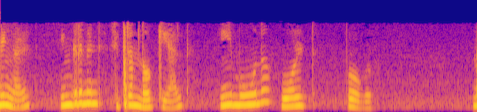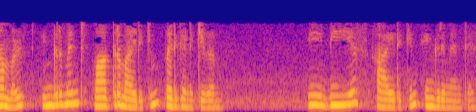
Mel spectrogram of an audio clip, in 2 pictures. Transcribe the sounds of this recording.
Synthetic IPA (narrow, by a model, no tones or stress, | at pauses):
niŋːɐɭ | iŋɡrimendɨt͡ɕit̪rɐmno̞ːkːijaːl | iːmuːnːɨʋo̞ːɭɖɨ | po̞ːɣum | nɐmːɐɭiŋɡrime̞ndɨmaːt̪rɐmaːjiɾikʲːumpɐɾiɣɐɳikʲːuɣɐn | iːbiesaːjiɾikʲːumiŋɡrimendɨ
